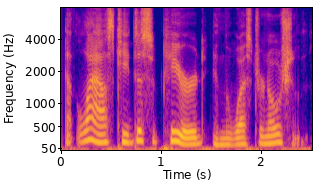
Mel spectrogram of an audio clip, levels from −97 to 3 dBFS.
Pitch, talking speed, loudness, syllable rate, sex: 160 Hz, 190 wpm, -16 LUFS, 5.7 syllables/s, male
